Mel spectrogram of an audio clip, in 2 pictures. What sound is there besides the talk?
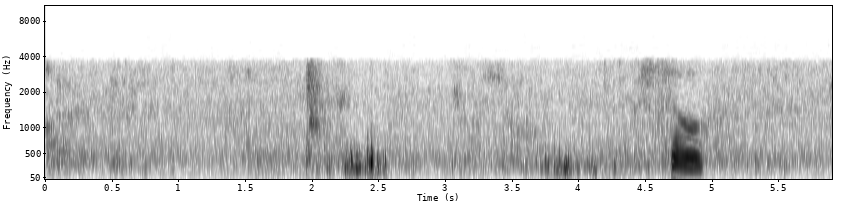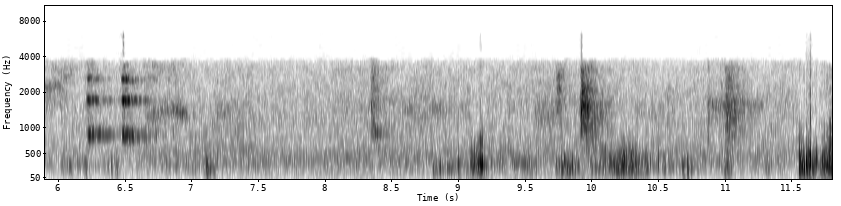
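strong wind blowing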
